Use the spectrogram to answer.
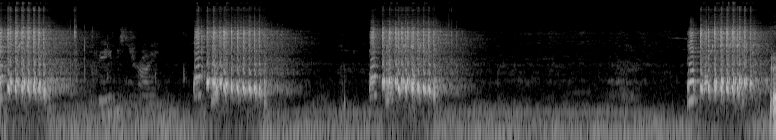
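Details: Sandhill cranes calling in loud, rolling, rattling bursts about half a second long, three bursts spaced a few seconds apart with quiet gaps and a low hum between them.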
